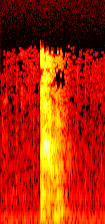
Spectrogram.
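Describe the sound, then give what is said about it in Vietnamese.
A single short, sharp cough during a Buddhist dharma lecture, about a third of a second long against near silence. “Là nói hay quá nó cũng ho nữa.”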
